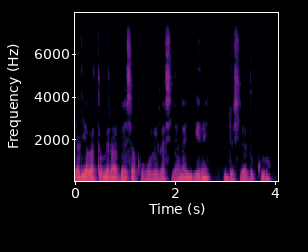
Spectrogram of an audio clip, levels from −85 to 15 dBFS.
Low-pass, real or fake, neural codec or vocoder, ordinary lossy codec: 7.2 kHz; real; none; none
